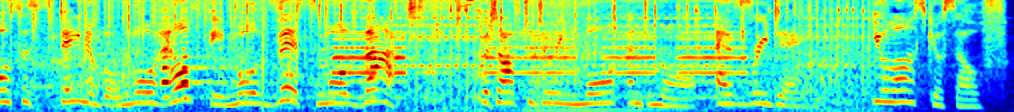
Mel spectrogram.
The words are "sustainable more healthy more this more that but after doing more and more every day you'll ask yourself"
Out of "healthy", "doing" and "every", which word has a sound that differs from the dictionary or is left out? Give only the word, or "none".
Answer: none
